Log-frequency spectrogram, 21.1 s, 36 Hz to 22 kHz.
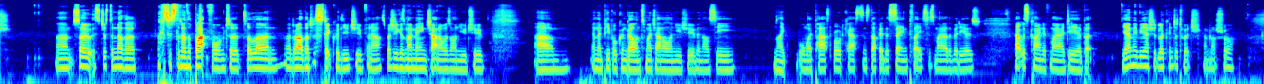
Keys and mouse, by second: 1.3-2.6 drag, 1.3-21.0 middle drag, 1.3-2.6 right drag, 20.8 click.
